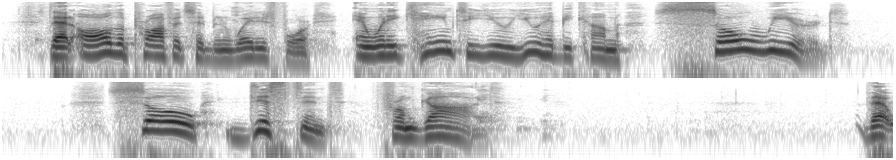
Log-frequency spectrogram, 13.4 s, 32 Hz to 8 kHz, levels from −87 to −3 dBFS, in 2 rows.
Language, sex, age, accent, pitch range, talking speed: English, male, 60-79, American, 140-215 Hz, 110 wpm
